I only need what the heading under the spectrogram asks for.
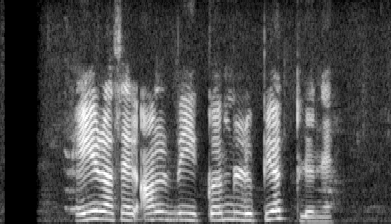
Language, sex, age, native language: Icelandic, male, 11, Icelandic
